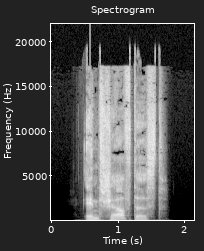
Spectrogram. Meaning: inflection of entschärfen: 1. second-person singular preterite 2. second-person singular subjunctive II
- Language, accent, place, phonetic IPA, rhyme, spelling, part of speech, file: German, Germany, Berlin, [ɛntˈʃɛʁftəst], -ɛʁftəst, entschärftest, verb, De-entschärftest.ogg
